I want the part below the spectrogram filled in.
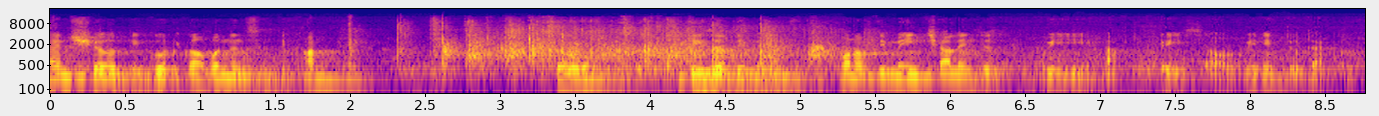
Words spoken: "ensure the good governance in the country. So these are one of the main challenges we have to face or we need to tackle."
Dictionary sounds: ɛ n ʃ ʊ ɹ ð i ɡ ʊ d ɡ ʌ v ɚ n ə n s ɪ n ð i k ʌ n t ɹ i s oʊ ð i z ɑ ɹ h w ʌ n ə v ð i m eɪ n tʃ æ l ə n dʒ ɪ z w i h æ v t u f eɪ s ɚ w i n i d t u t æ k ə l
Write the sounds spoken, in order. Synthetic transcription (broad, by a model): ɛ n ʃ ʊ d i ɡ ʊ d ɡ ʌ v ɚ n ə n s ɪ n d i k ʌ n t ɹ i s oʊ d i z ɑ ɹ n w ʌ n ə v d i m eɪ n tʃ æ l ə n dʒ ɪ z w i h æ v t u f eɪ s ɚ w i n i d t u t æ k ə l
